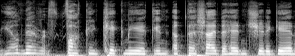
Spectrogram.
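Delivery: put-on screaming, shrill, very high-pitched. Retelling screaming at a man who had just gotten home, reenacting the scream. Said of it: "i'm screaming at him".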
